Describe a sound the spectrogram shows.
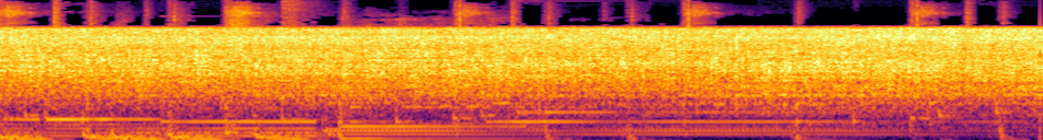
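Chicken pieces sizzle steadily in a hot frying pan.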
